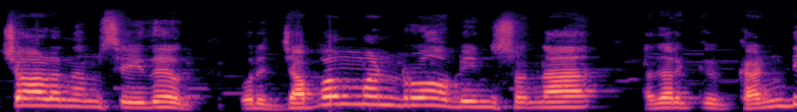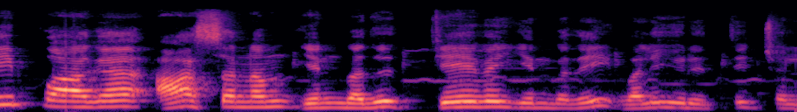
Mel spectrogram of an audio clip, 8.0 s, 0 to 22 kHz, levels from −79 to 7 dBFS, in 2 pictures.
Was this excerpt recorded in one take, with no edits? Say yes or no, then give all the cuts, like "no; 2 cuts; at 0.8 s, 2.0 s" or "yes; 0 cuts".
yes; 0 cuts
